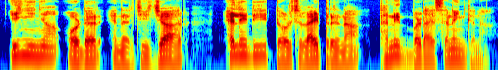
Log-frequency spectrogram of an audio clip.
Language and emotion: Santali, neutral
